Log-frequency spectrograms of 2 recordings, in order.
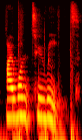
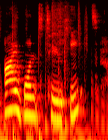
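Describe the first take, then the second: First: A w sound links 'to' and 'eat'. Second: Each word is said separately, with no linking. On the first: The speaker calls it right. "to be more natural" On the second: The speaker calls it wrong. "I'm pronouncing each word there clearly"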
